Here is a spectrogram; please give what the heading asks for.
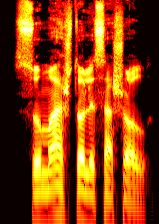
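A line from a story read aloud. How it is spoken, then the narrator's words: Calm. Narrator (Russian): спокойно сказал я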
